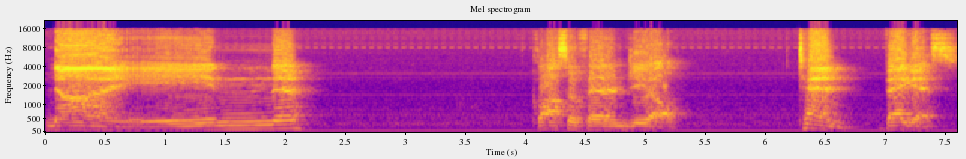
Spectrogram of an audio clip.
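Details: Slurred speech (dysarthria) in a man who is really intoxicated by drinking beer to demonstrate alcohol-induced cerebellar ataxia; he calls out movement commands during an improvised neurological test.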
